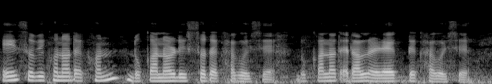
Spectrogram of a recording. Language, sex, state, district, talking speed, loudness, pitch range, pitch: Assamese, female, Assam, Sonitpur, 145 wpm, -18 LUFS, 145-180 Hz, 160 Hz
